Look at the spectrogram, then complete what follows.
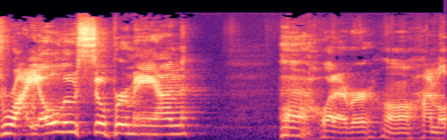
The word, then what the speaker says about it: Riolu: to be beaten tomorrow it's pronounced ryolu Superman whatever oh I'm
